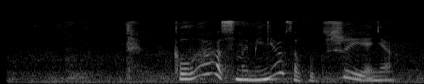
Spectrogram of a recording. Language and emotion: Russian, positive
